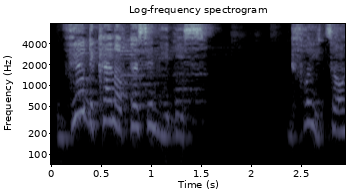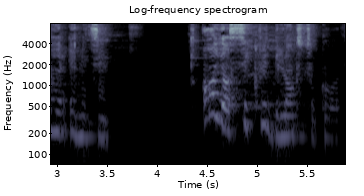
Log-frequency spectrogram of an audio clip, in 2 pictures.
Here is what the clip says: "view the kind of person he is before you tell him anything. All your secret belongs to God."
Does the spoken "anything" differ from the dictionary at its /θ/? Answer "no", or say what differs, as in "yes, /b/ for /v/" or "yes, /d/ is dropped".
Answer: yes, /t/ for /θ/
